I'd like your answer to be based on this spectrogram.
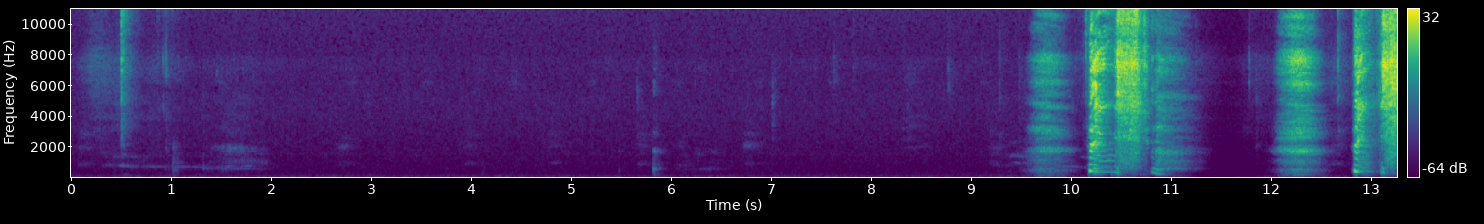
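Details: Nose-blowing and sneezing challenge video: a long quiet stretch, then a few sharp, explosive nasal bursts at the end, a short run of sneezes.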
